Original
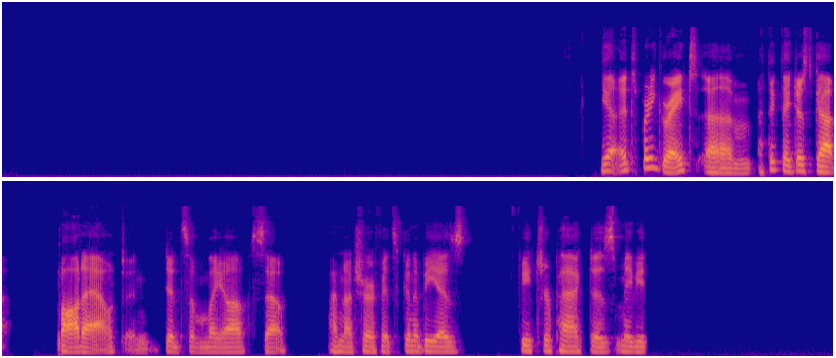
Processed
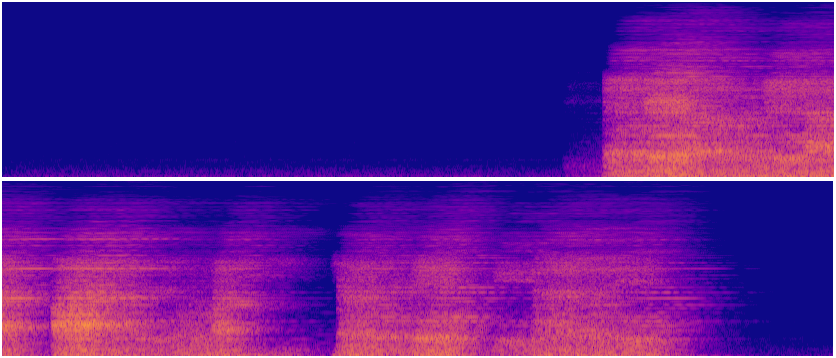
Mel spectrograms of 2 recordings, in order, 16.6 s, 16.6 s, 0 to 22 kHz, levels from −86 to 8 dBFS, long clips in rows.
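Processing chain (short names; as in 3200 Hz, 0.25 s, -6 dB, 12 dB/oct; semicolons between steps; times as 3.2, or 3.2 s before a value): stepped spectrum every 0.4 s; 10.56–11.67 inverse Chebyshev band-stop 240–1800 Hz, stop band 40 dB; LPC vocoder at 8 kHz whisper; shimmer reverb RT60 1 s, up +12 st, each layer -8 dB, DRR -11.5 dB; gain -8 dB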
